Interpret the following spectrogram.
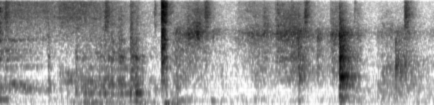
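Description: Knocks and clatters of furniture being searched, cabinet doors and drawers being handled: two sharp knocks, about a second and a half in and near the end, over faint rustling.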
